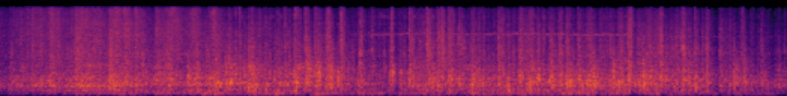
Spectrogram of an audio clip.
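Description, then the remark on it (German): A running washing machine with a heavy brick tumbling inside, producing loud, rapid, irregular knocks and thuds over a constant rumbling churn, continuous throughout. “Im Fall, ich habe das Geräusch von einem YouTube-Video genommen, wo jemand nicht Turnschuhe, sondern einen Bachstein in die Waschmaschine hat gelegt.”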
